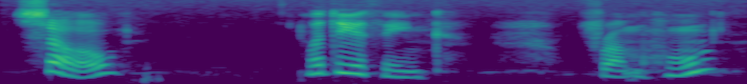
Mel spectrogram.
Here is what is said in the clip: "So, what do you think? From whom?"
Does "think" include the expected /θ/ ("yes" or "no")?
yes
